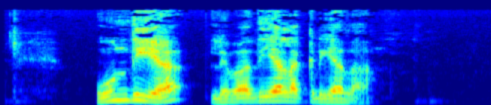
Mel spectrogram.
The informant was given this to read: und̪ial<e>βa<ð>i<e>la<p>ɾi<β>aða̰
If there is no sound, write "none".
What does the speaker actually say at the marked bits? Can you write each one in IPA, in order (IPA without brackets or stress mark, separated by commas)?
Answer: e, ð, a, k, none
